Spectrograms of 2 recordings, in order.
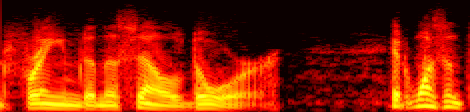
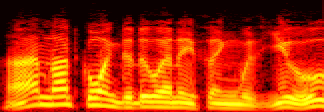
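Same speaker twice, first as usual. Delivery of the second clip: scornful, raised retort; sarcastic; 7 semitones higher, 4 dB louder than usual. A narrator's reading. Bearskin man dismissing the Kender, sarcastic. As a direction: brush off the pest with sarcasm. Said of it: "the bearskin man said sarcastically".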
